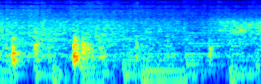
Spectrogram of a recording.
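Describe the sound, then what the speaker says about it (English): Oil sizzles steadily in a hot pan while food is stirred, with a few brighter spits and pops standing out close up. "we're gonna get a nice sizzle. Give it a swirl. Let that go for a bit. Let it splatter a little bit"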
